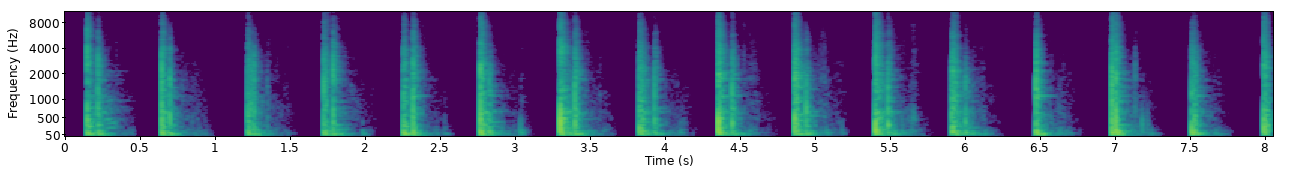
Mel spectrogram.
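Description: Footsteps on solid metal at an even walking pace of about two steps a second, each step a sharp impact with a short ring-out.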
